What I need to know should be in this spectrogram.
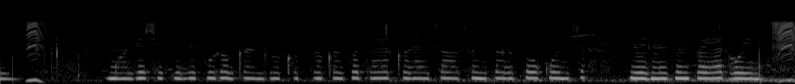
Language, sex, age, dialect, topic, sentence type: Marathi, female, 18-24, Varhadi, agriculture, question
